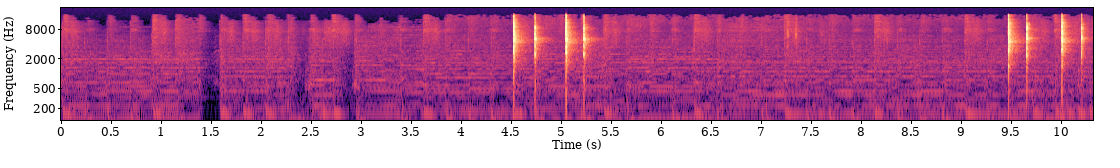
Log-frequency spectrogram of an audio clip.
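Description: Sharp metallic clicks of a click-type torque wrench breaking over at its 100 inch-pound setting on the cam plate bolts, a quick cluster of about four clicks halfway in and another few near the end, over background music.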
